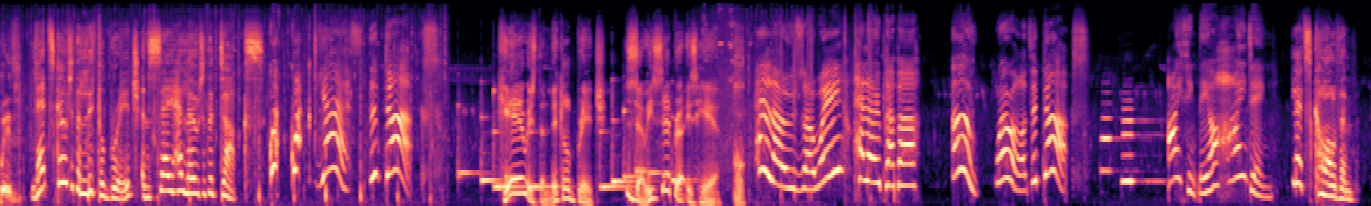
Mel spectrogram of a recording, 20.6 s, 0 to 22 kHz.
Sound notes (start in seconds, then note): 10.8 snorts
